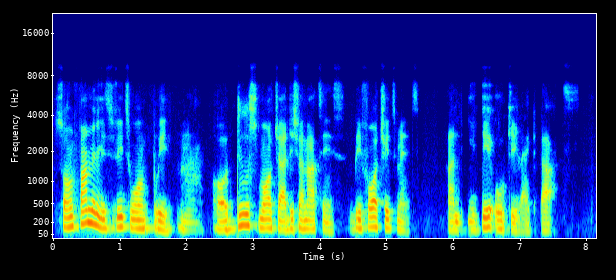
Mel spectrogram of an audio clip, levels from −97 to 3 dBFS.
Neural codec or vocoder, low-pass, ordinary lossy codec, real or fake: codec, 16 kHz, 2 kbps, FreqCodec, larger model; 7.2 kHz; Opus, 24 kbps; fake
